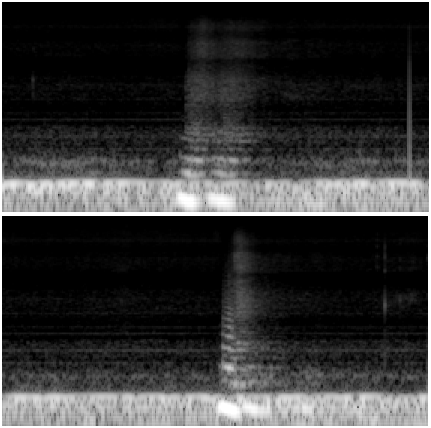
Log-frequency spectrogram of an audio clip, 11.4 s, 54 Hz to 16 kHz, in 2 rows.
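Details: Fin whale (Balaenoptera physalus) song recorded in fall at very low frequencies below about 30 Hz, sped up twofold: deep thumping pulses spaced several seconds apart over a steady low rumble, repeated persistently.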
